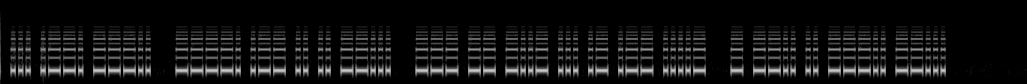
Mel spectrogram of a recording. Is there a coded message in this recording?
Yes: Morse code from 0.0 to 9.5 s, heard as a keyed tone, machine-sent, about 32 wpm, 650 Hz. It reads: … 9WII7 OMXSAW4 TZI87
